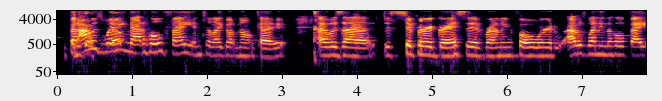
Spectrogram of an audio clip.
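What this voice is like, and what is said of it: Hybrid Scottish-Australian accent. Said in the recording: “your accent is Scottish, am I wrong? ... I was born in Scotland and I lived there for a long time, and we moved to Australia when I was young, and now I just have this sort of hybrid accent”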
